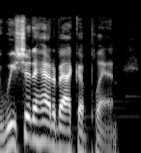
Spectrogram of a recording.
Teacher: the K sound at the end of back doesn't just abruptly stop. Instead, it naturally transfers over to the beginning of up. Ah, making it sound almost as if backup is one continuous word, even though grammatically they are separate. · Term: linking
